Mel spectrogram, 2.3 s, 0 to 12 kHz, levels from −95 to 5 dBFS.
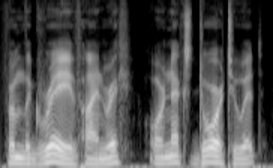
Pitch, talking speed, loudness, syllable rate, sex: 115 Hz, 235 wpm, -15 LUFS, 5.1 syllables/s, male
